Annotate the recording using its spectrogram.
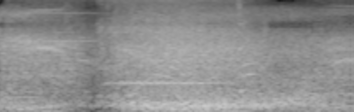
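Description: An energy beam roars loudly.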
